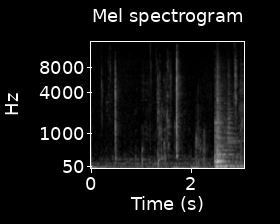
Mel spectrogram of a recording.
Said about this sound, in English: Let me take a little sip of Hydrus.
